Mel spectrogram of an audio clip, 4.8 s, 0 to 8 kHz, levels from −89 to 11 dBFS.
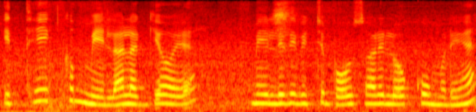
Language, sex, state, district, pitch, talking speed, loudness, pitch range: Punjabi, female, Punjab, Pathankot, 235 Hz, 190 wpm, -15 LUFS, 220-245 Hz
